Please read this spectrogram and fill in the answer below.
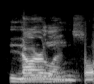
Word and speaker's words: New Orleans: New Orleans. Yeah, there you go. That's what I meant. The vampire. Or sorry, is it New Orleans? New Orleans? Am I saying it right? No. Narlands. New Orleans.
